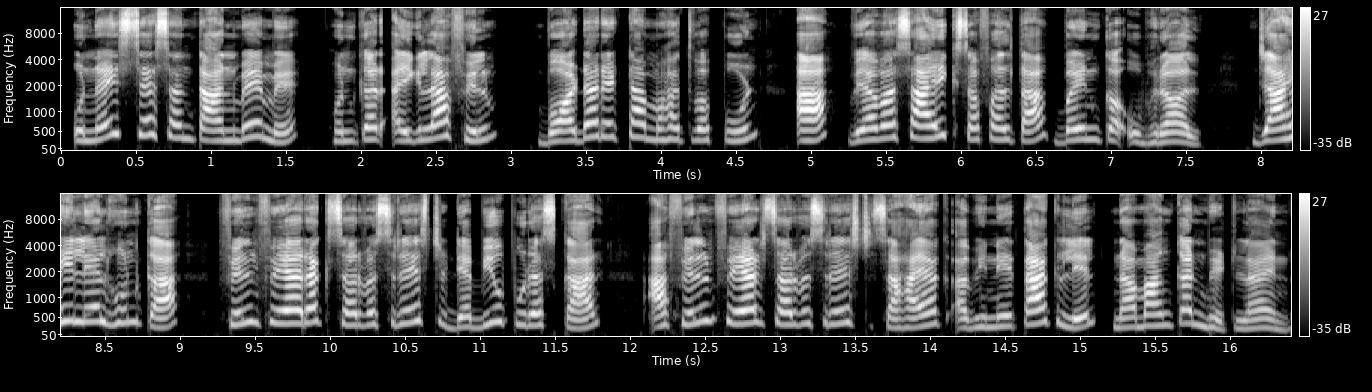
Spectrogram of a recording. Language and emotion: Maithili, neutral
